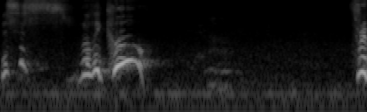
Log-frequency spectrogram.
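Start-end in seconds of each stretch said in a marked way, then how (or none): 0.0-1.5 tearful awe. Retold or imitated. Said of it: "driving down the road crying".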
